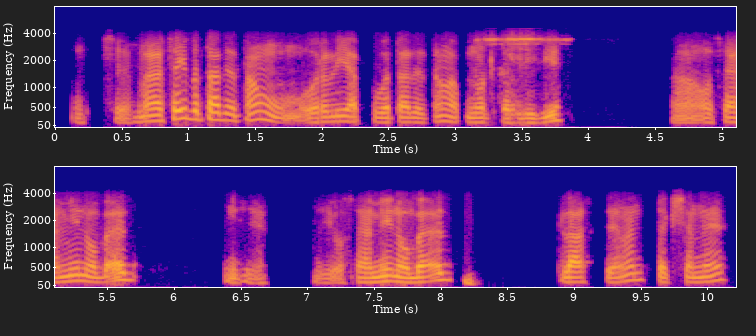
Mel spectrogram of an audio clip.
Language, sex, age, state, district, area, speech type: Urdu, male, 30-45, Uttar Pradesh, Mau, urban, conversation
